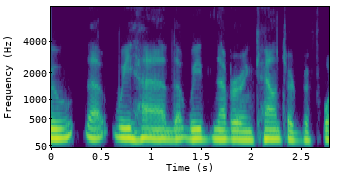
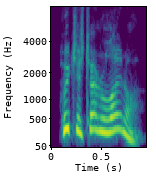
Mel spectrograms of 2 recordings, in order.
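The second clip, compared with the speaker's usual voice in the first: startled question; 11 semitones higher, faster than usual. Retold or imitated. Group reacts to sudden flash.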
